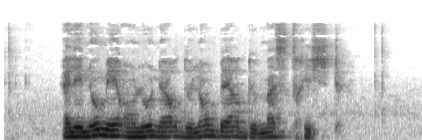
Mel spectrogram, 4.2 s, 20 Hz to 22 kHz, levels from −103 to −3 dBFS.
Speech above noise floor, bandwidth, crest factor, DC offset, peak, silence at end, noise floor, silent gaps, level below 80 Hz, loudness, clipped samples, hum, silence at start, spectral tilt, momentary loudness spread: 47 dB; 10 kHz; 14 dB; under 0.1%; -4 dBFS; 0.95 s; -63 dBFS; none; -56 dBFS; -17 LUFS; under 0.1%; none; 0.6 s; -9 dB/octave; 16 LU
